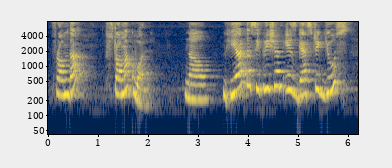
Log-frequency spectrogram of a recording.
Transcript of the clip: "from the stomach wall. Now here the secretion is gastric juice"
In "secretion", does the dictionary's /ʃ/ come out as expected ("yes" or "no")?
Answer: yes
